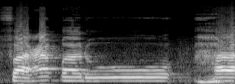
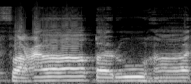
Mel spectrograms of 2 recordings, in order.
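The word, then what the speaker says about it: فعقروها: ہجے یاد رکھنی چاہیے، ورنہ بچے جو مکتب وغیرہ میں پڑھتے ہیں صحیح ڈھنگ سے ہجے یاد نہیں کرتے تو اس طرح پڑھتے ہیں فعقا، اس طرح سے کھینچ دیتے ہیں، نہیں تو فعاقروہا اس طرح سے کھینچ کر پڑھ لیتے ہیں.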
